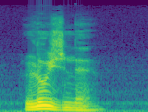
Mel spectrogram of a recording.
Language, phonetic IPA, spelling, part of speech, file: Polish, [ˈluʑnɨ], luźny, adjective, Pl-luźny.ogg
